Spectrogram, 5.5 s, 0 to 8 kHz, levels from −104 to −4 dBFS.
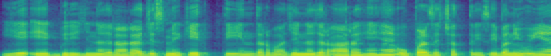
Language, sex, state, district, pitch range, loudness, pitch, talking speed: Hindi, female, Bihar, Katihar, 180-200 Hz, -17 LUFS, 185 Hz, 240 wpm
